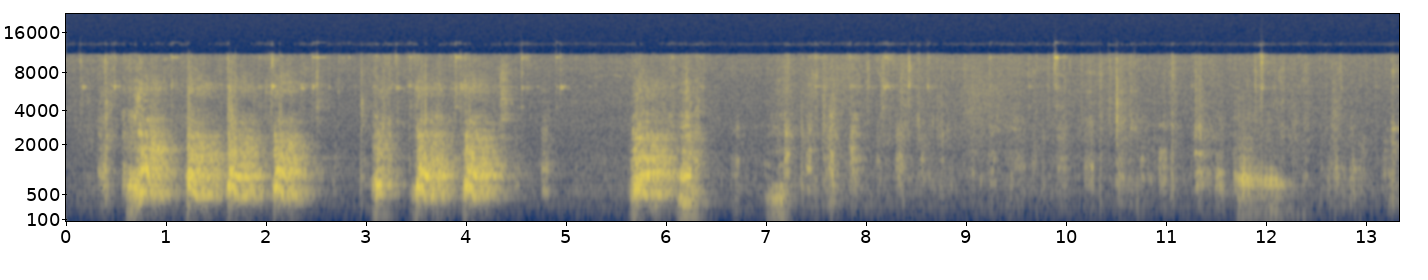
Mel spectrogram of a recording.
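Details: Airedale Terrier Lexie throws a tantrum over another dog's rawhide, trying to get her owner to help: loud clustered barks in quick groups over the first six seconds, then softer whining yips, with a person's voice.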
